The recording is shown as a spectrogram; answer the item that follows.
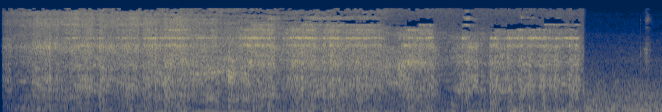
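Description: Die grinder grinding steel, cleaning leftover flux and gouging residue out of a weld groove: a steady high whine with a couple of brief dips, cutting off a little after seven seconds.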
